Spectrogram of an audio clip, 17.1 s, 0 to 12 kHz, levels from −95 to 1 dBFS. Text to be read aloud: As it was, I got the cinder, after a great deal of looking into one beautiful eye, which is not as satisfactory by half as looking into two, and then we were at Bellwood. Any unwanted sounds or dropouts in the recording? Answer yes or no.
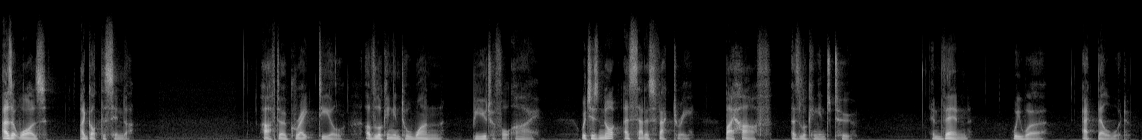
no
